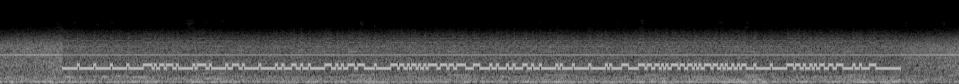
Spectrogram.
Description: RTTY (45.45 baud, 170 Hz shift), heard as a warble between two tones, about 840 Hz centre, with radio static, a steady whistle near 1490 Hz and the noise inside a car. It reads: EA0NAM DE OM0XXM R R FB JIM.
